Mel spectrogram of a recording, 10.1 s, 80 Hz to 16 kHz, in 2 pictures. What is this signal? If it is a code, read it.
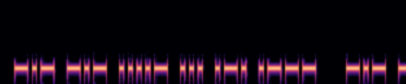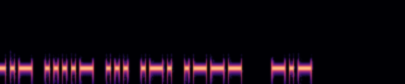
Morse code, heard as a keyed tone, about 22 wpm, 700 Hz. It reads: KK4SRJ KK4SRJ K
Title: Speed-Racing Common QSO Phrases Encore - 22wpm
